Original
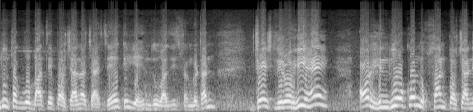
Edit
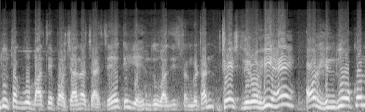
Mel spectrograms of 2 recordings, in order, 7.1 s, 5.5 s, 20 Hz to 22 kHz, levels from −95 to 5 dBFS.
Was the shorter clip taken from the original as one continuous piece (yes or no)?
no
